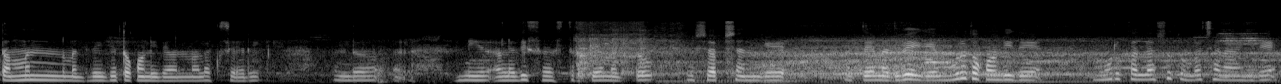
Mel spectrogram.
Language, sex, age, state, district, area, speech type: Kannada, female, 30-45, Karnataka, Mandya, urban, spontaneous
